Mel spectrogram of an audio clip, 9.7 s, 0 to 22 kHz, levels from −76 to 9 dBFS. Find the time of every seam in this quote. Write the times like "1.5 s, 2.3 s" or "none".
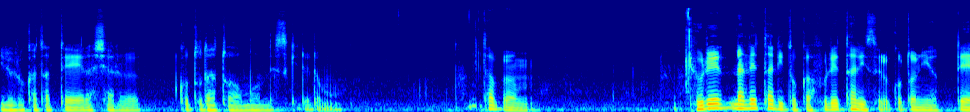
4.8 s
